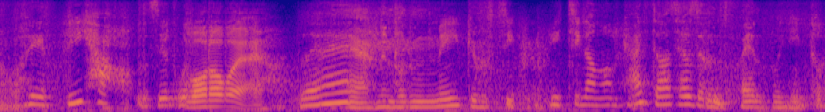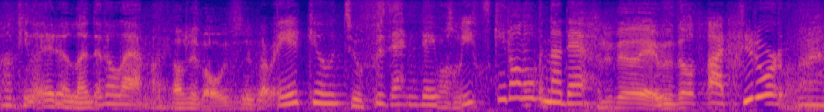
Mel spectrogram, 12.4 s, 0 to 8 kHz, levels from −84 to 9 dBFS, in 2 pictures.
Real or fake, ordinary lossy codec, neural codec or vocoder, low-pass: fake; none; codec, 16 kHz, 0.5 kbps, X-Codec, HuBERT features, trained on LibriSpeech; none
